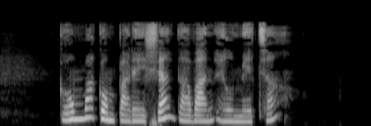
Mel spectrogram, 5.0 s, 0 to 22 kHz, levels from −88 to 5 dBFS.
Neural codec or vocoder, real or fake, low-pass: none; real; 9.9 kHz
